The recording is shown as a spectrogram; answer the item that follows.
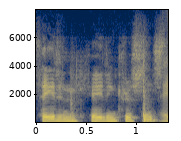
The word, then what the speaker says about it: Hayden Christensen: It's Hayden Christensen.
